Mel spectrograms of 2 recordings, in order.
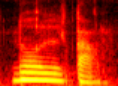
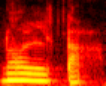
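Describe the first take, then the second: First: The first syllable ends with an L. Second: The same.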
